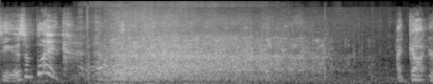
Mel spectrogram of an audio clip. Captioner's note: audience laughter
